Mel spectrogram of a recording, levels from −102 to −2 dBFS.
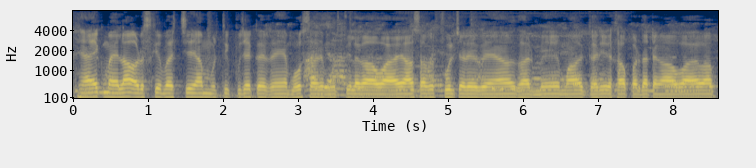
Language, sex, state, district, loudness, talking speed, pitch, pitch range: Maithili, male, Bihar, Supaul, -20 LUFS, 250 wpm, 120 Hz, 115-125 Hz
